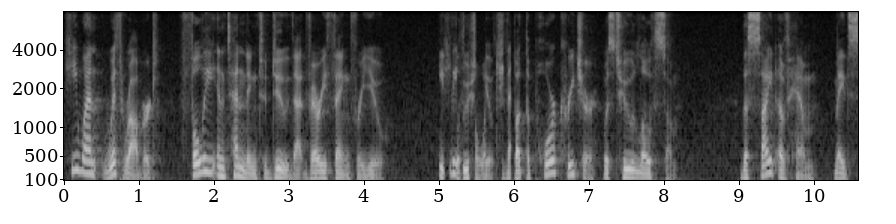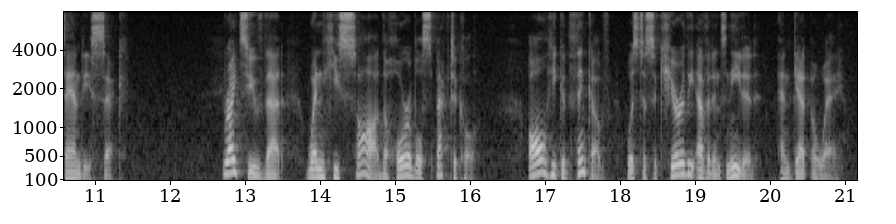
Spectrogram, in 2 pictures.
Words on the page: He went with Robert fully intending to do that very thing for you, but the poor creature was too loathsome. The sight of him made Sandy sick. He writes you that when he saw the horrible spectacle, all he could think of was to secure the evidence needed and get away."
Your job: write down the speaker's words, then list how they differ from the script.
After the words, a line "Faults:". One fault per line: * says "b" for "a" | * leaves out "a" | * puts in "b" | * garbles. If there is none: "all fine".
He went with Robert fully intending to do that very thing for you, [garbled] but the poor creature was too loathsome. The sight of him made Sandy sick. Writes you that when he saw the horrible spectacle, all he could think of was to secure the evidence needed and get away."
Faults:
* garbles
* leaves out "He"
